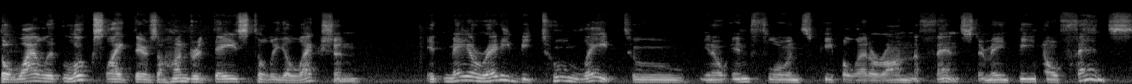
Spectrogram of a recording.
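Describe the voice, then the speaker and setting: Over light background noise, a man's voice moves through very wide pitch swings. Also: medium pitch for a man, fairly slow pace. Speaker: Zoom panel participant. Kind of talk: casual chat. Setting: video call. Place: home room. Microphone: video call.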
